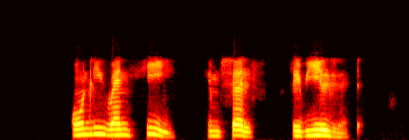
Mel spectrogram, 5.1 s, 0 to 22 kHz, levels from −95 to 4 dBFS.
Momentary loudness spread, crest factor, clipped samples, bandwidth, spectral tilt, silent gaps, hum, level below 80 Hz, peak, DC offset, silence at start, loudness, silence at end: 15 LU; 18 dB; under 0.1%; 4.2 kHz; -5 dB/octave; 2.30-2.54 s, 3.44-3.50 s; none; -60 dBFS; -2 dBFS; under 0.1%; 0.9 s; -19 LUFS; 0.8 s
